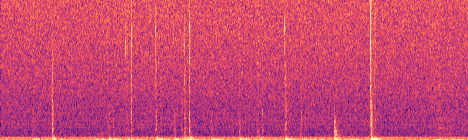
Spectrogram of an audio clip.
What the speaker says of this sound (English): Go to Google and type what's my IP.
